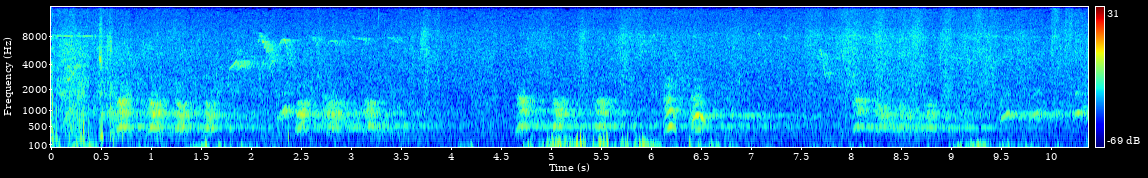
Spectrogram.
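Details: Jindo dogs Pori and Ami on a winter walk through fresh overnight snow in the countryside; drawn-out tonal whines with a harmonic edge recur in bursts, broken by crunching footsteps in the snow.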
